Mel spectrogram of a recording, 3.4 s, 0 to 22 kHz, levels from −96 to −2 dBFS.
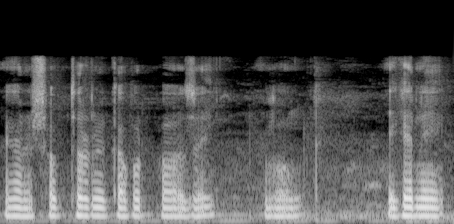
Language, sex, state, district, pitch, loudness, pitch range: Bengali, male, Tripura, West Tripura, 150 Hz, -19 LUFS, 145-155 Hz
